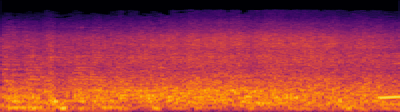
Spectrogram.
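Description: Roller coaster car rolling along its steel track in the station, a steady rumble and hiss of wheels on rail that fades near the end.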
